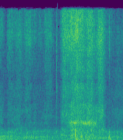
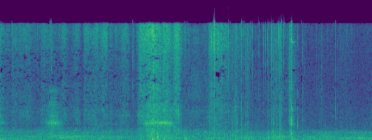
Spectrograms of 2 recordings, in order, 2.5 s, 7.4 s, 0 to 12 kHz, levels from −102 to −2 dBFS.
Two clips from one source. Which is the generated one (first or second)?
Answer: first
